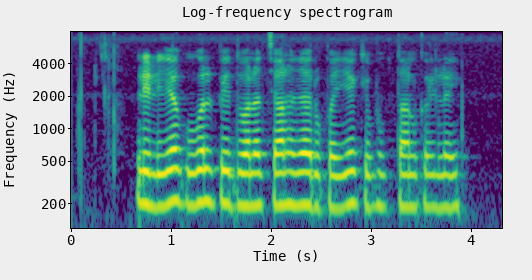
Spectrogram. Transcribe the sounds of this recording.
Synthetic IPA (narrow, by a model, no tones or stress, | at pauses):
lelijaɡuːɡəlped̪waːɾat͡ʃaːɾɦəzaːɾːʊpəjẽkebʱʊɡt̪aːnkəiləi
